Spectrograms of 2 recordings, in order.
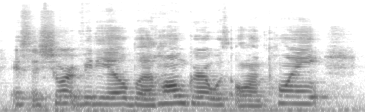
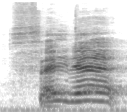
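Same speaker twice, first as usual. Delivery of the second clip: higher and louder, cheering her on; hype cheer; 7 semitones higher, 7 dB louder than usual. Real, not acted. Host hyping up the TikTok girl with a loud cheer. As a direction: shout your agreement at the screen.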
